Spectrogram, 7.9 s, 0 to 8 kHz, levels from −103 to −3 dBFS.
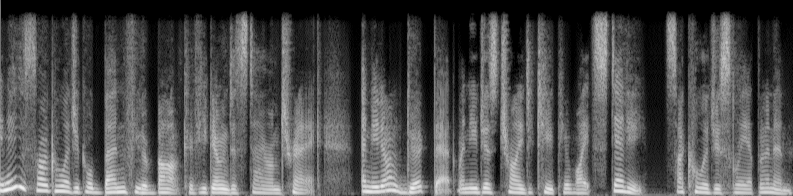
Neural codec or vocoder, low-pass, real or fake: codec, 16 kHz, 0.5 kbps, X-Codec, HuBERT features, trained on general audio; 7.2 kHz; fake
